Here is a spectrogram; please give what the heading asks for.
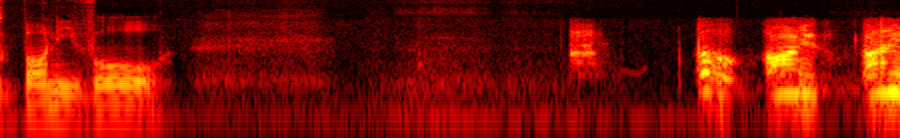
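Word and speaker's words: Bon Iver: Fire from Canada and Bonnie Vore or bon bon we call it Bon IA but I think the band likes to be referred to as Bonnie Vore oh bon bon H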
